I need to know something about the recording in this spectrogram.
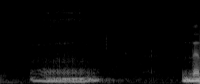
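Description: A man's short, low hummed 'hmm', lasting under a second.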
